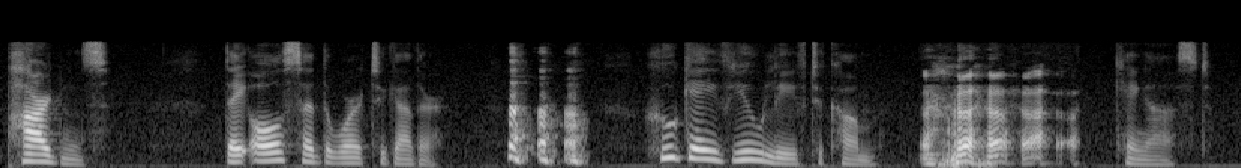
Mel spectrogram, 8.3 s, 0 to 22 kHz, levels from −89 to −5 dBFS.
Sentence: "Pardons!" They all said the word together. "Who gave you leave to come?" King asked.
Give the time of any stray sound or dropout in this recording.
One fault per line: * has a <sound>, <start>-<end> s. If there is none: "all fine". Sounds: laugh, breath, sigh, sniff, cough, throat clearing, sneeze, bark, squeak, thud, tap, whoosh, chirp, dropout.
* has a laugh, 3.4-3.9 s
* has a laugh, 6.1-7.2 s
